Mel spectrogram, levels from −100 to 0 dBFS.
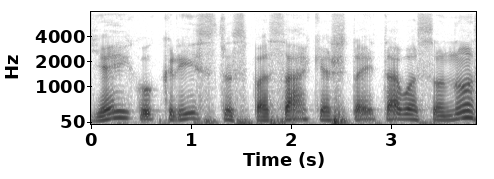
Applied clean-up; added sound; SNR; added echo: none; none; none; none.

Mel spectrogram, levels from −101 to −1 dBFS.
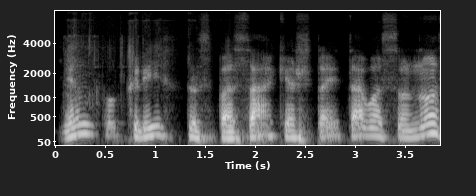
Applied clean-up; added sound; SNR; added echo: neural mask model DeepFilterNet 3.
